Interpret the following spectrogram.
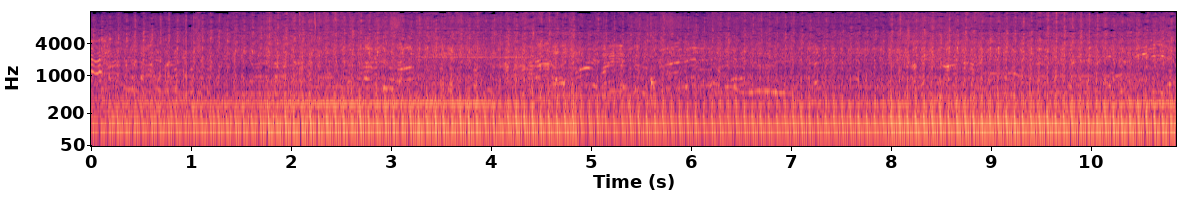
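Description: Engine of a motorized outrigger boat running steadily with a fast, even pulse, while passengers' voices are heard over it.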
